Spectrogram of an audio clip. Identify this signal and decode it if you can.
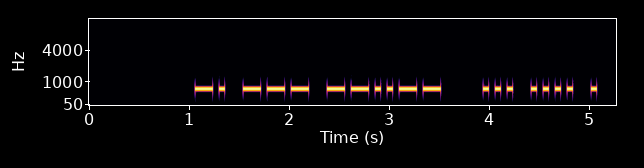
Morse code, heard as a keyed tone, about 20 wpm, 700 Hz. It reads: NO, SHE
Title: Sentences from Top 1000 Words - Review Part 1 - 20wpm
